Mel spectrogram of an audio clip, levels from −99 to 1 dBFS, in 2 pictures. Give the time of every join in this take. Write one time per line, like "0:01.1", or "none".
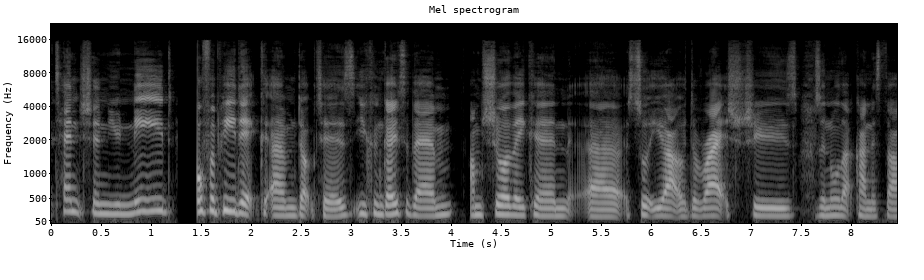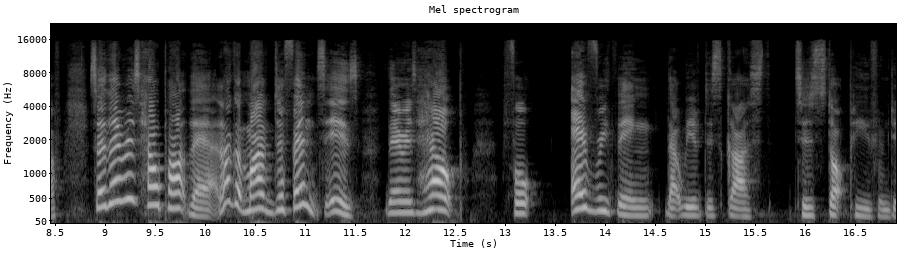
0:07.6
